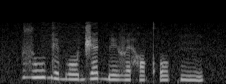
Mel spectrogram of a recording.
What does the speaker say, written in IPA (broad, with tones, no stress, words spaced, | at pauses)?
zuː˦ɡe˨boː˨d͡ʒɛ˦ ɡ͡be˨vɛ˨hɔ˨ kʼo˨kĩ˨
